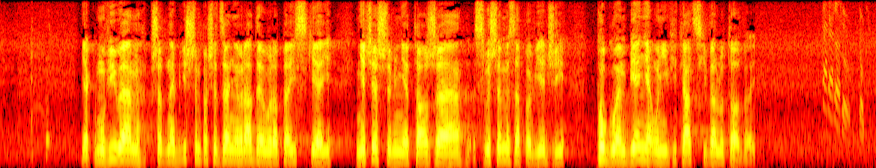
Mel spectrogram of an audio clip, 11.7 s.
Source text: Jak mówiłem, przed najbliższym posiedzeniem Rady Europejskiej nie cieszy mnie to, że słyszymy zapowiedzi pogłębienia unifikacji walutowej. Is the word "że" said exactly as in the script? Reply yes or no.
yes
